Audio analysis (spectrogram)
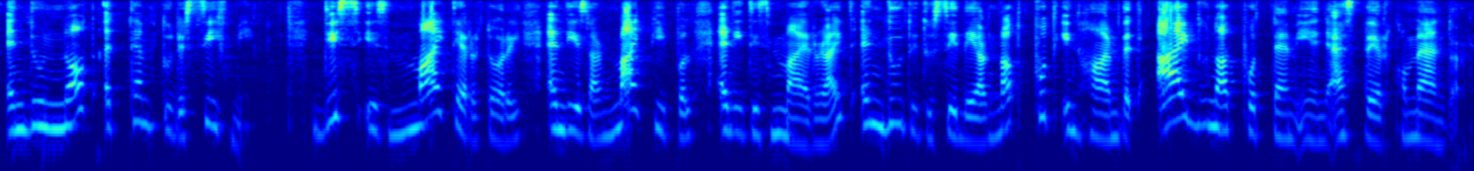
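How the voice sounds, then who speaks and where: A woman's voice: medium pitch, lively intonation, moderate pace, few pauses, husky. Woman acting a stern Russian commander, coolly imperious. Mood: commanding. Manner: clipped, formal, interrogating.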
